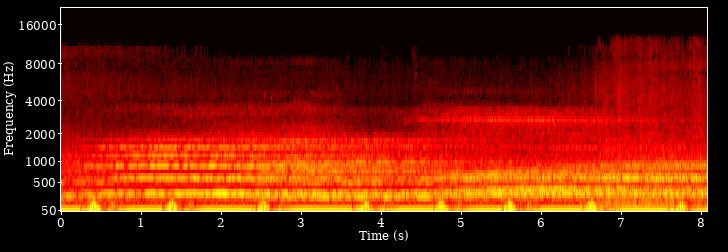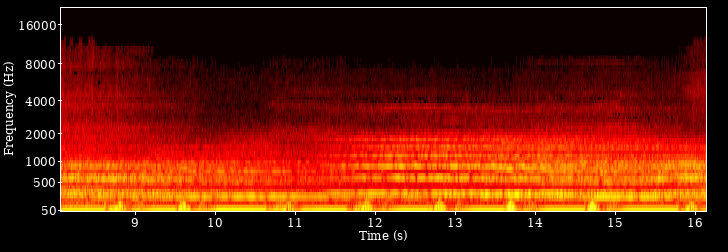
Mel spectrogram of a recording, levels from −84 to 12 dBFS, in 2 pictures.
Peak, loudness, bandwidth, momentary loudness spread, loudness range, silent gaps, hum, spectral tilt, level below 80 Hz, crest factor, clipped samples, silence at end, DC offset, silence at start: -2 dBFS; -22 LUFS; 5.6 kHz; 5 LU; 3 LU; none; none; -8.5 dB/octave; -20 dBFS; 16 dB; under 0.1%; 0 s; under 0.1%; 0 s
